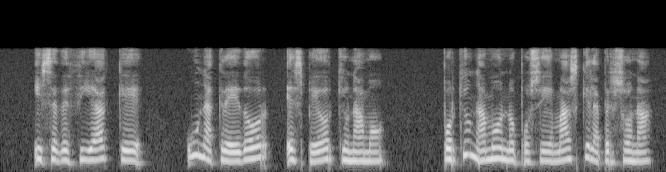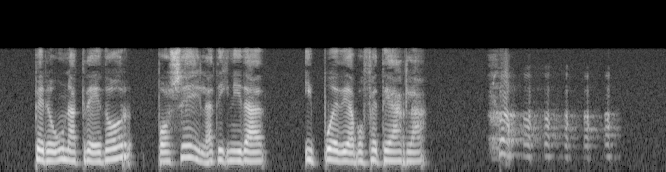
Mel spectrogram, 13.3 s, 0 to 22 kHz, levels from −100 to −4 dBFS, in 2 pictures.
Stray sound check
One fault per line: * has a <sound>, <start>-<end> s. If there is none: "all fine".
* has a laugh, 11.5-12.9 s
